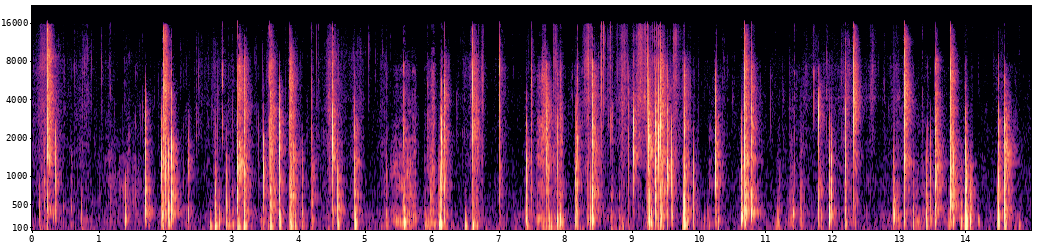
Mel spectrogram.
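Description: A medium, apparently filled, black matte foil-lined plastic Lyons coffee pouch with a zip top is held in both hands and crinkled and squeezed with the fingertips. Dense bursts of dry, bright crackling and crinkling rise and fall throughout, with short sharp snaps among softer rustles that die away almost instantly.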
